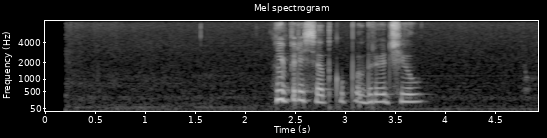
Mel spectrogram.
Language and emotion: Russian, neutral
